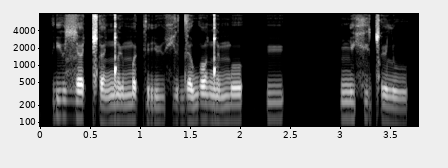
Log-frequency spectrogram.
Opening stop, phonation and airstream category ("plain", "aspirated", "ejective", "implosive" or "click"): click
